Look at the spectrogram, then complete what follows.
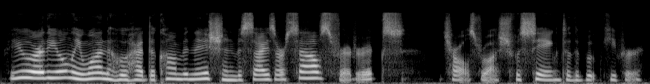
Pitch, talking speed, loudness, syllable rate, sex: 240 Hz, 175 wpm, -18 LUFS, 5.7 syllables/s, female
